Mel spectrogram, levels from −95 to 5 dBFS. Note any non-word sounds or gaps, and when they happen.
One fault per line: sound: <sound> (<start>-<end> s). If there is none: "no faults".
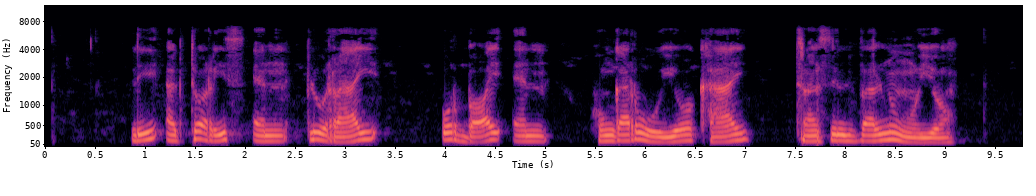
no faults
